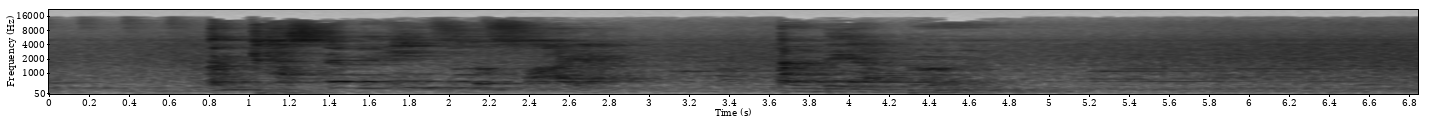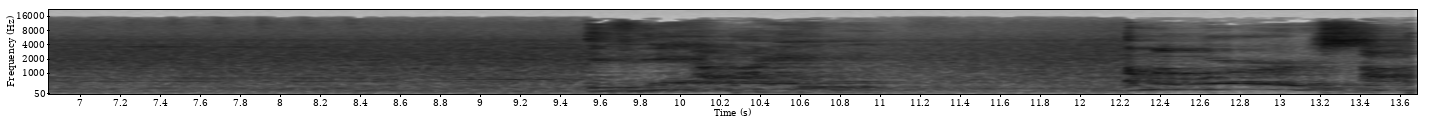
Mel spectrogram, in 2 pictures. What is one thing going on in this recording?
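A man preaches with passion into a microphone, his voice echoing through a loudspeaker.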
